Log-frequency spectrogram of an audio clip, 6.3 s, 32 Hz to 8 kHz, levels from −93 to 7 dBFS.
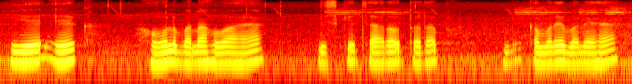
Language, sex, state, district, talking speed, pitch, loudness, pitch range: Hindi, male, Uttar Pradesh, Saharanpur, 115 wpm, 130 Hz, -17 LUFS, 125-135 Hz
